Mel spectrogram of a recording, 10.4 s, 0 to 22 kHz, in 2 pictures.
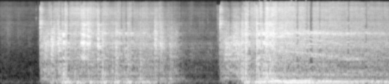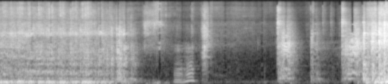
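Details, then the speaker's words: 1980 Honda GL1100 Gold Wing with overhauled carbs, during a carb sync just after the lock nuts were tightened. It catches and runs a few seconds, then the revs fall and it sputters out in bursts: poor idle from carburettors out of sync. "doesn't seem to want to idle."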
